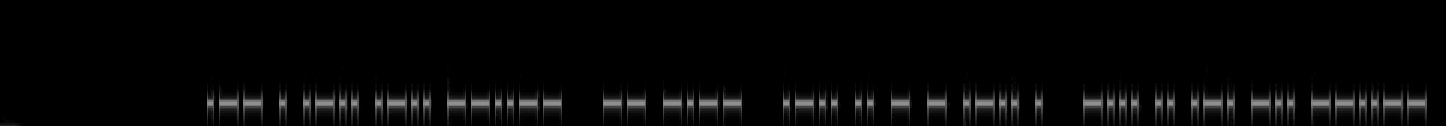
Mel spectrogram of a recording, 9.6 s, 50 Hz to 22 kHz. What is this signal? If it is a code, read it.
Morse code, heard as a keyed tone, about 30 wpm, 700 Hz. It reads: WELL, MY LITTLE BIRD,
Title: Sentences from Top 1000 Words - Review Part 2 - 30wpm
